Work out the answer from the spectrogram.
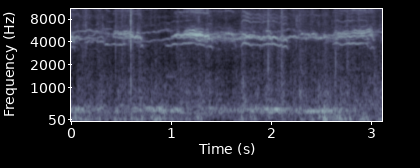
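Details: Young pigeons feeding, the smallest feeding the stronger ones: a long, drawn-out high wavering squeal, nearly unbroken, over low cooing.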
